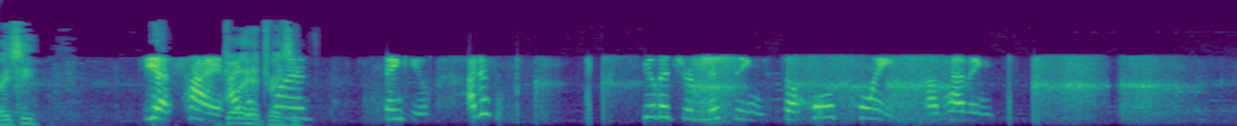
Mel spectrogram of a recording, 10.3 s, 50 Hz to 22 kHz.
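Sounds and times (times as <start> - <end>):
speech: 0.0 - 0.4, 1.2 - 4.3, 5.4 - 8.8
heavy rasping breathing over a telephone line from a caller with a sinus problem: 3.6 - 10.3.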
